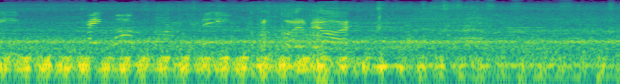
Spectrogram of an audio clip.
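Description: Ski boat engine running steadily at low speed, a low even hum, with high-pitched voices calling over it in the first half.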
